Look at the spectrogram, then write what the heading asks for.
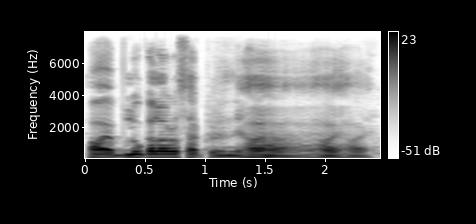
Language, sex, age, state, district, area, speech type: Assamese, male, 30-45, Assam, Charaideo, urban, spontaneous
